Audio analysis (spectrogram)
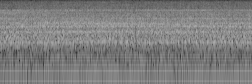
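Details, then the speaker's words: Car with a Kraftwerks supercharger, after repairs to several parts causing engine noise and coolant bleeding: steady, even low idle hum with no squeal, chirp or rattle from the belt drive; earlier noise gone, normal idle. "and there's good all that noise has gone from earlier"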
